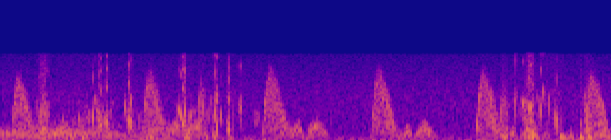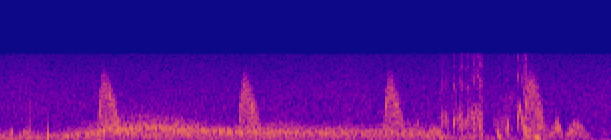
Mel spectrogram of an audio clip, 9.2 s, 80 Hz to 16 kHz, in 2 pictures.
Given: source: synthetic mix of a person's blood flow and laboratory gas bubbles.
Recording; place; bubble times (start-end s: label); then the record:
Doppler ultrasound of blood flow; subclavian vein
0.25-0.86 s: bubbles
0.90-1.19 s: bubbles
1.30-1.84 s: bubbles
1.90-1.96 s: bubbles
3.73-4.49 s: bubbles
7.86-8.22 s: bubbles
8.27-8.68 s: bubbles
From the record:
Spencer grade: 3 (all of the cardiac periods contain showers or single bubble signals, but not dominating or overriding the cardiac motion signals); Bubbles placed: anywhere in the cardiac cycle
